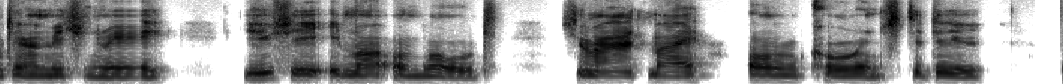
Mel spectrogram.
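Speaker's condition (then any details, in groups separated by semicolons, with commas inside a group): Cerebral palsy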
